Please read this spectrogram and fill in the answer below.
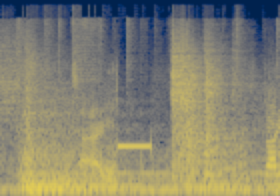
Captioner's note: beep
